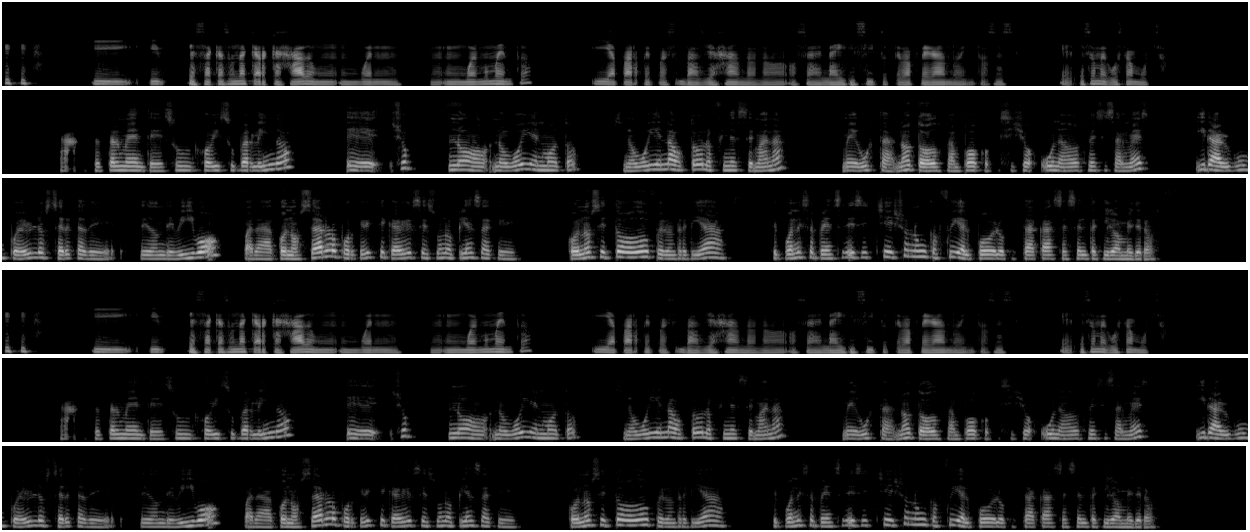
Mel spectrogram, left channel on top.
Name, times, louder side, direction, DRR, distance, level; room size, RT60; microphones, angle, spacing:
voice 1, 0.0-0.4 0.9-4.0 4.3-5.3 5.9-10.1 10.6-11.6, left 1 dB, 15° left, 7.3 m, -38 dB
voice 2, 13.0-15.4 15.9-16.6 16.9-18.2 18.7-20.3 20.9-23.9 24.4-26.0 26.3-30.1 30.6-32.2 32.6-36.5, left 4 dB, 30° left, 0.5 m, -29 dB
open air
head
